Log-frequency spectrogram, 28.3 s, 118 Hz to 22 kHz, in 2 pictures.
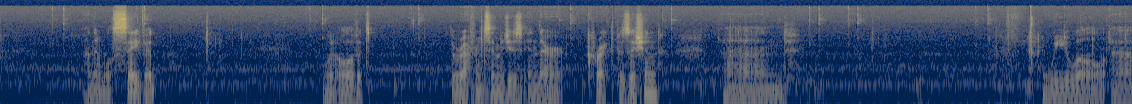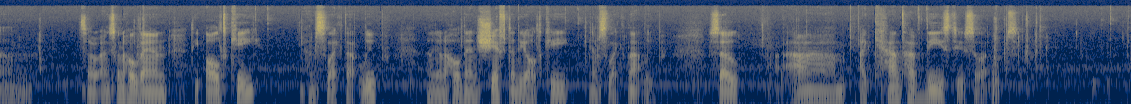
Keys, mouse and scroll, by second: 1.8 click, 2.6 g, 5.2 click, 6.0 g, 8.4 click, 9.1 g, 10.7 click, 10.9 g, 17.5 alt+click, 21.3 alt+shift+click, 25.7 click, 26.8 ctrl+z, 28.0 shift+click.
